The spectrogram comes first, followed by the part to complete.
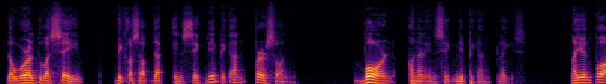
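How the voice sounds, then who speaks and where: A man's voice: on the low side, creaky, darkish tone, dry recording, studio quality. A middle-aged man from the Philippines with a Filipino accent, preaching a sermon. He mixes in English, asks the congregation for answers and jokes with them. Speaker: pastor. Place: church hall.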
